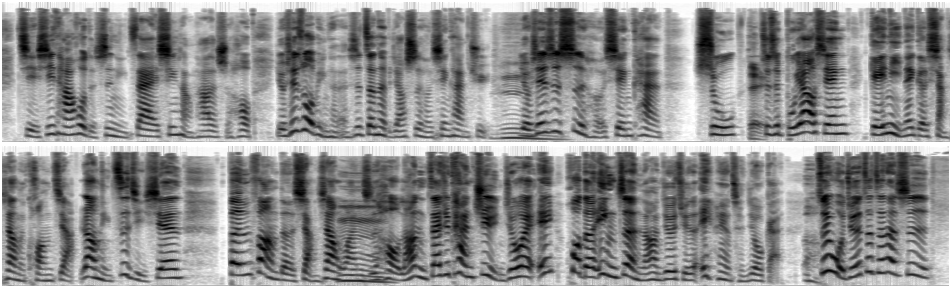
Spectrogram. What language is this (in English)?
Chinese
